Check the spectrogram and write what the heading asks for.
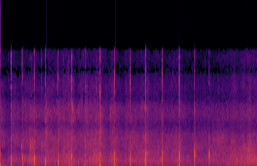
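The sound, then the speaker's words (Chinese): Steady, dense applause from a Christian audience for their guests, with sharp individual claps standing out at a quick, regular beat throughout. No one speaks. “其实今天哦，他们才是我们的贵宾，我们可不可以给他们最热烈的掌声？”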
